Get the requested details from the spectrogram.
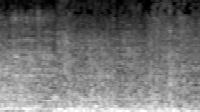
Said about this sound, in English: God takes Catherine and Doug up in the column of fire, and God destroys Doug in the firenado. He literally explodes.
